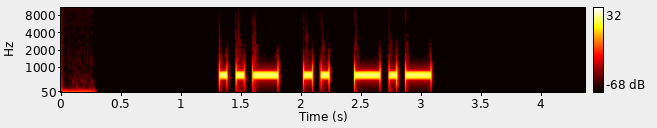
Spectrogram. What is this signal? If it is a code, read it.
Morse code, heard as a keyed tone, about 17 wpm, 700 Hz. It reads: UIK
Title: USA Call Sign Postfixes - 3 Letters 17wpm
